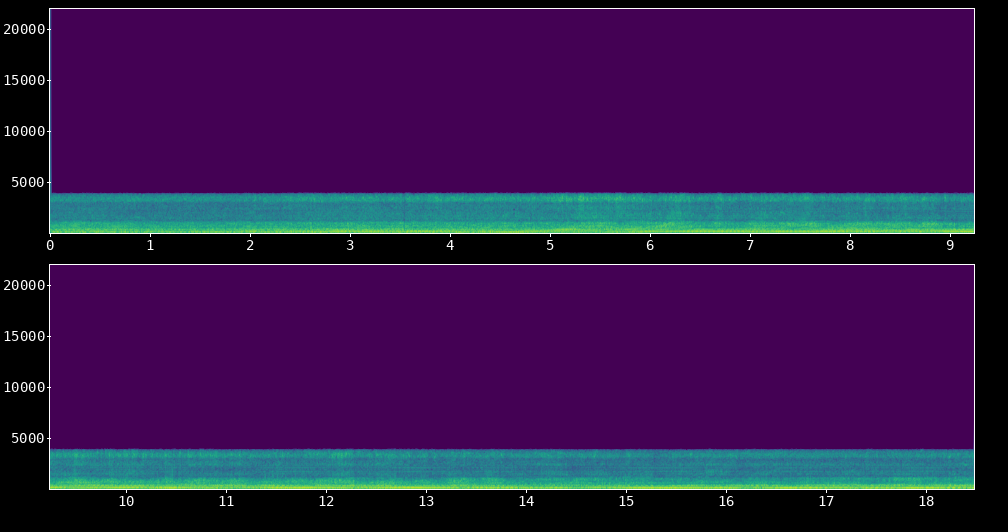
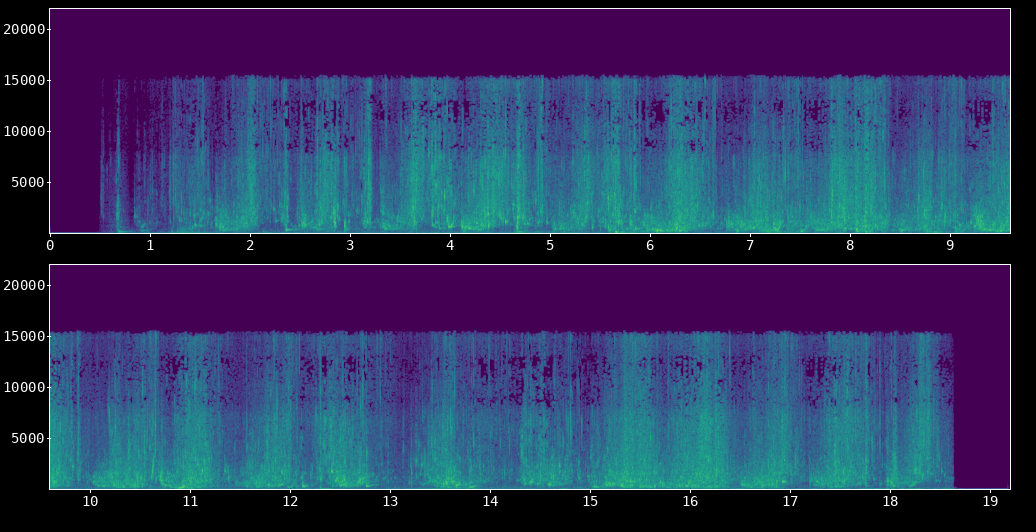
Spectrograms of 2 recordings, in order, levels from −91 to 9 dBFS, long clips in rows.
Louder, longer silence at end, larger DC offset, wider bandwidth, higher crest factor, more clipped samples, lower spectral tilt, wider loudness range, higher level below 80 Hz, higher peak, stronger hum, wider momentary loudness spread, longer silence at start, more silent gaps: first, -11 LUFS vs -24 LUFS; second, 0 s vs 0.55 s; neither; second, 4 kHz vs 16 kHz; second, 10 dB vs 20 dB; neither; first, -12.5 dB/octave vs -2 dB/octave; about the same, 4 LU vs 3 LU; about the same, -46 dBFS vs -48 dBFS; first, 0 dBFS vs -6 dBFS; neither; second, 7 LU vs 10 LU; second, 0 s vs 0.65 s; neither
